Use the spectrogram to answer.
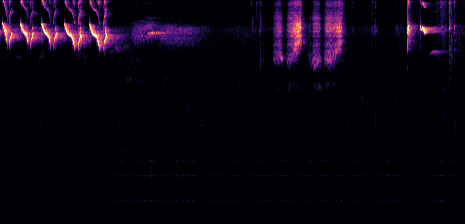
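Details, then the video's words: Brown-throated sunbird singing actively: a fast run of about six high, sharp, downward-sweeping notes, then a thin drawn-out tone, a pause with a low hum, a few rustling bursts and a last high chirp. "Burung madu belukar gacor"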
